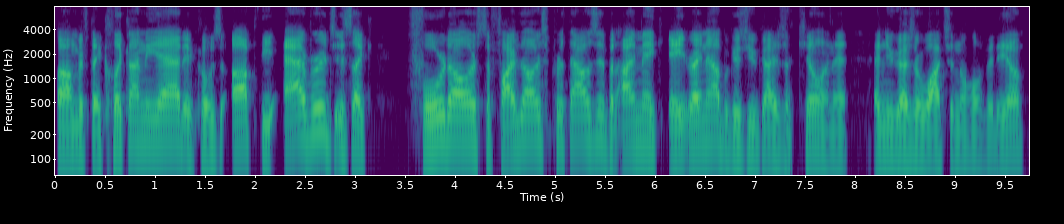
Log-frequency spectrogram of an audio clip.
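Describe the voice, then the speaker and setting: Young guy chatting on his stream, rambling, lots of ums, mid-pitched voice, dry close mic. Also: fairly even intonation, fairly quick, fairly bright tone, clear, resonant tone, dry recording. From Puerto Rico. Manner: rambling, repeats words, frequent ums. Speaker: livestream host answering chat. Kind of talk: casual livestream chat.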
